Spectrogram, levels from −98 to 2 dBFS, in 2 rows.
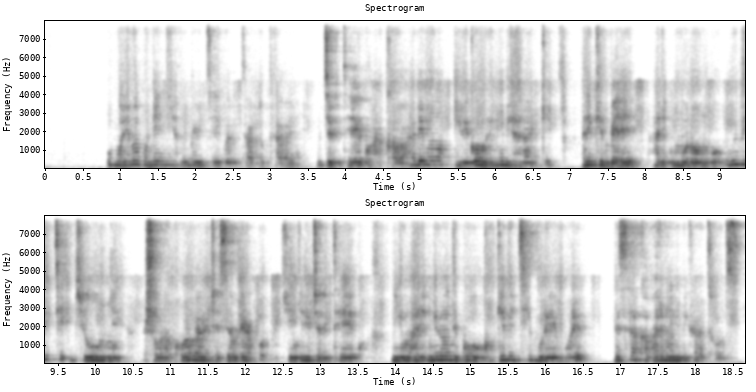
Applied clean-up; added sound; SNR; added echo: neural mask model DeepFilterNet 3.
